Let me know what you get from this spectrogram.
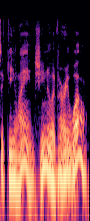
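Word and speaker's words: Ghislaine: Everyone pronounced it gishlane because of the spelling. But she knew how to pronounce it Gilane.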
